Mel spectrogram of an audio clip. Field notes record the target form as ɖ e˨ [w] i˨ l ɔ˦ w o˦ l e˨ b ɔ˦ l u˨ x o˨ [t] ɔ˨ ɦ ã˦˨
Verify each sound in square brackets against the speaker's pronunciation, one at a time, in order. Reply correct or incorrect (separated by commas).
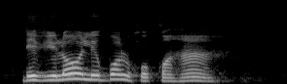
incorrect, incorrect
